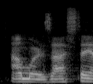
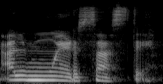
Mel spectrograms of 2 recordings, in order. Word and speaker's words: almorzaste: Almorzaste a la una. Bueno, atención a la pronunciación. Oh, okay. What did I do wrong? Bueno, yo escuché almuerzaste. So it's almorzaste.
